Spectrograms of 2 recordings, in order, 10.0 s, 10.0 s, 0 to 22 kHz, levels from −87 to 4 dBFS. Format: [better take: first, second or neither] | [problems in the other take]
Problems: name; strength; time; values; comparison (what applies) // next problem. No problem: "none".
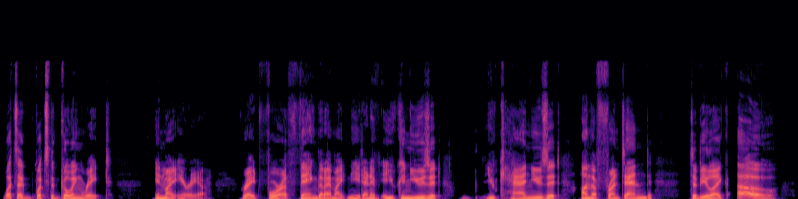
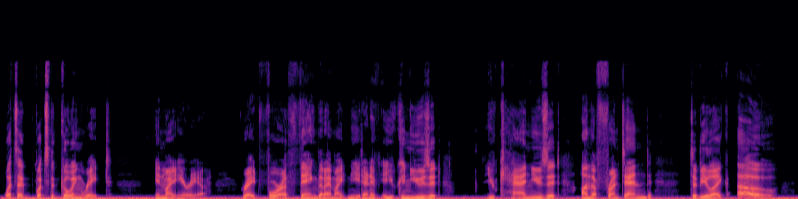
first | low rumble; faint; throughout; 25 dB below the speech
